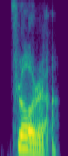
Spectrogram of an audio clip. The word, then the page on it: flora: Indian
